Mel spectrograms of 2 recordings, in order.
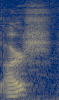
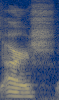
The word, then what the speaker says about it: Arches: But this is a little bit more economically priced than the Arches paper. And for anyone who's ever wondered, it is pronounced Arches. A lot of people say Arches, but it is actually Arches. So I just tend to say it that way.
